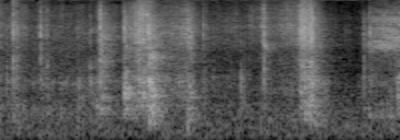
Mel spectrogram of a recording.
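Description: Plastic tape-runner dispenser and refill cartridge being handled: a series of irregular light plastic clicks and taps.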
